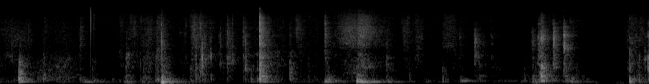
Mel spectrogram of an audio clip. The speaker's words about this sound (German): falls also ein bisschen was im Hintergrund zu hören ist, nicht wundern. Katzenfutter muss verteilt werden.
